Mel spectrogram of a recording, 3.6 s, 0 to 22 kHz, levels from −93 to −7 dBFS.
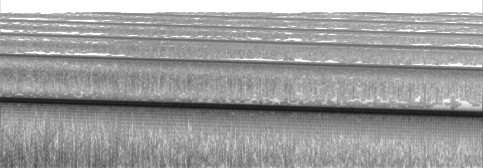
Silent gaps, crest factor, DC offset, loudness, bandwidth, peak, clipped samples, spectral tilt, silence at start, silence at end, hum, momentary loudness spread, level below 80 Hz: none; 6 dB; under 0.1%; -15 LUFS; 16 kHz; -10 dBFS; under 0.1%; 0.5 dB/octave; 0 s; 0 s; none; 2 LU; -52 dBFS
